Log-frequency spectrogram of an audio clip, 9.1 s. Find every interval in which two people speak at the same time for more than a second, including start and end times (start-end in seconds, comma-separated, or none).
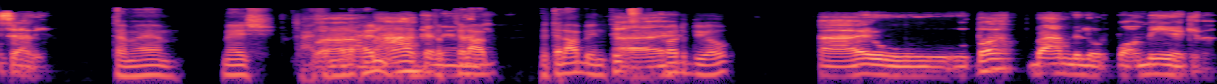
2.4-3.7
